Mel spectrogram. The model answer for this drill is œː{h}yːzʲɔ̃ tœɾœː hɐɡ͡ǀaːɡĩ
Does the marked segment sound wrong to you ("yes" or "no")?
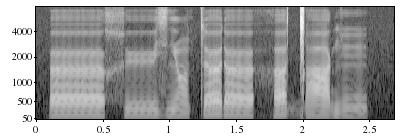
yes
